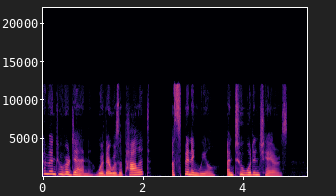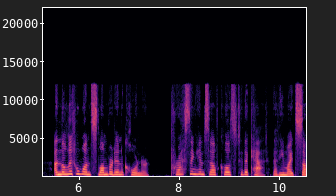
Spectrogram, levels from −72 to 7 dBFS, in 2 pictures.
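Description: From start to finish the speech carries Opus voice compression, and it's plainly audible. The low band is coded by linear prediction with a coarse excitation, giving a hoarse, slightly robotic edge, while a thin layer handles the top end. That fits a rate around 16 kbps.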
